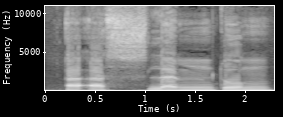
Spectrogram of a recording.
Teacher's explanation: أَأَسْلَمْتُمْ، یہاں حمزہ 2 بار آیا ہے، پہلا حمزہ تحقیق کے ساتھ پڑھا جائے گا اور دوسرے میں تھوڑا نرمی پیدا کی جائے۔ أَأَسْلَمْتُمْ، میم ساکن کے بعد تا آیا ہے، اظہار شفوی ہوگا، گناہ کے ساتھ نہیں پڑھیں گے۔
